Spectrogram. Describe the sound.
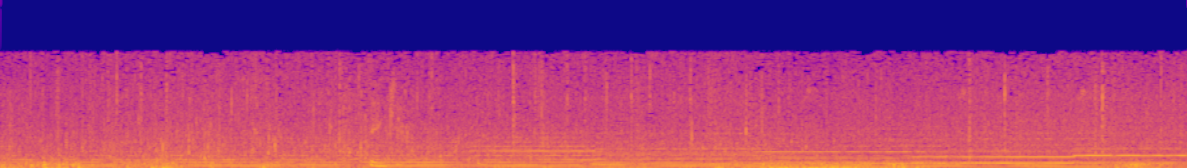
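Steady rain falls throughout, a dense, constant patter on surfaces, with low rumbling beneath and sustained tones over it; a voice speaks briefly amid the downpour.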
